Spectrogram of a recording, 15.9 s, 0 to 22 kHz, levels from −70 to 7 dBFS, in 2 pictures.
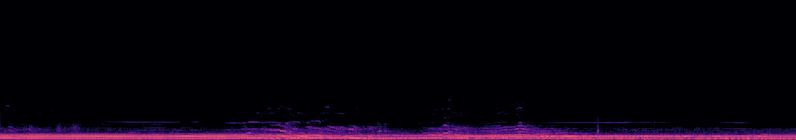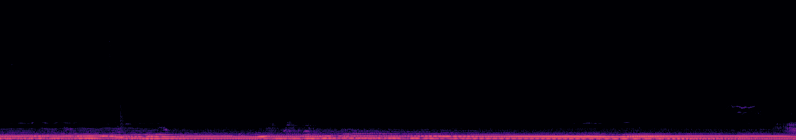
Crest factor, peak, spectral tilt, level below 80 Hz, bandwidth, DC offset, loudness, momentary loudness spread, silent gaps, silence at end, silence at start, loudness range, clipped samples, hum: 12 dB; -14 dBFS; -8.5 dB/octave; -48 dBFS; 5.6 kHz; under 0.1%; -27 LUFS; 5 LU; none; 0 s; 0 s; 3 LU; under 0.1%; none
